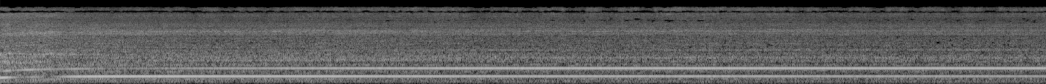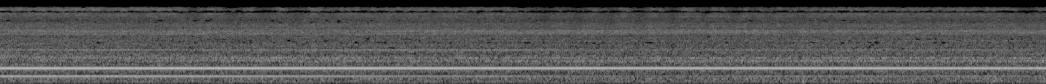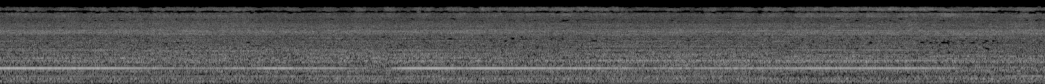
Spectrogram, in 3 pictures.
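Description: Ridgid 16-gallon wet/dry shop vacuum switched on, its motor rising in pitch for about a second and then running with a steady whine. A small brush nozzle sucks dust off the fins of a window air conditioner's coil.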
